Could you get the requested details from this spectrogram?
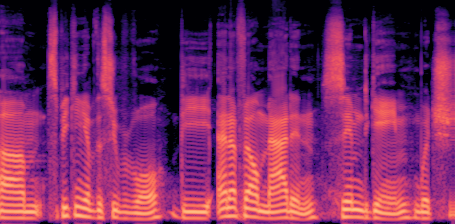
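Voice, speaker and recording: This man has an unremarkable speaking voice, medium in pitch with ordinary variation. The recording is very clean and dry, close with no echo and a silent background. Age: 20s. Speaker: sports podcast co-host. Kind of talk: casual chat.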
